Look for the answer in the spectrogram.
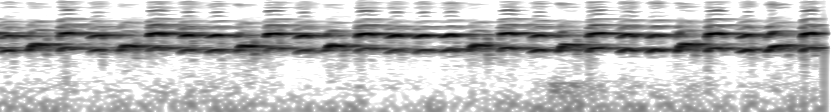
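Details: Singing male cockatiel delivering rapid, rhythmic chirping notes that switch between a lower and a higher tone, steady and unbroken throughout, clean background.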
